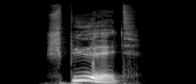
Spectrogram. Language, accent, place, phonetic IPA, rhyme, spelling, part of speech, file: German, Germany, Berlin, [ʃpyːlt], -yːlt, spült, verb, De-spült.ogg
- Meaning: inflection of spülen: 1. third-person singular present 2. second-person plural present 3. plural imperative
